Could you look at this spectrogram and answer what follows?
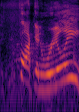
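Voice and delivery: high, drawn-out disbelief; incredulous outburst. Acted. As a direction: stretch it out loud and high in mock disbelief. Mock disbelief at holiday choices.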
